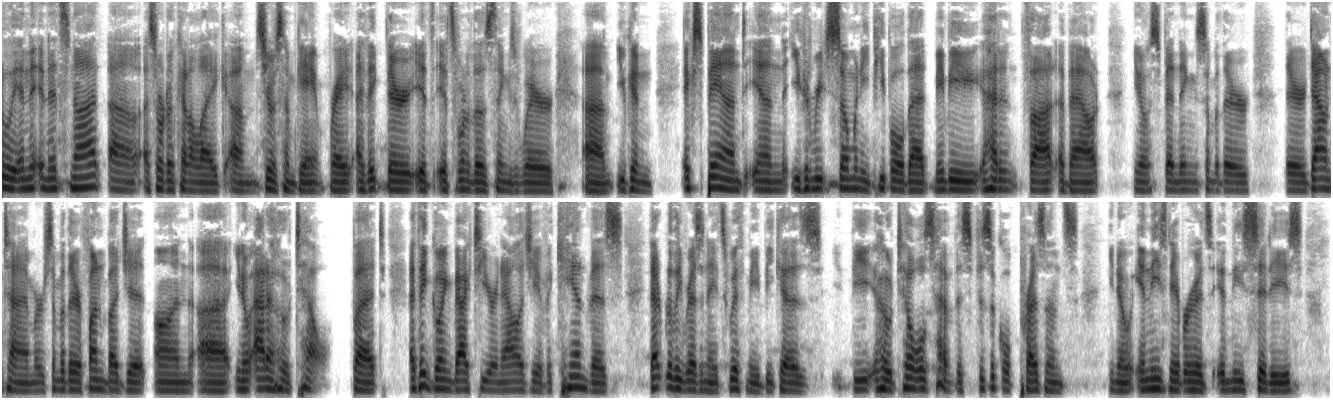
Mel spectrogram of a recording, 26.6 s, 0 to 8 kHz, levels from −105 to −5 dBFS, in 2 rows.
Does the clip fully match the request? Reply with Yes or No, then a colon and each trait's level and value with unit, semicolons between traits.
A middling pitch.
No: low, 130 Hz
